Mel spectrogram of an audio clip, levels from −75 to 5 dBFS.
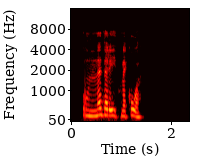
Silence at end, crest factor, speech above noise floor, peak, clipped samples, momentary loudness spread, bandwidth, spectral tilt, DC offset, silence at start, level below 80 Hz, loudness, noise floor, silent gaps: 0.95 s; 18 dB; 53 dB; -14 dBFS; under 0.1%; 10 LU; 8 kHz; -6 dB/octave; under 0.1%; 0.25 s; -72 dBFS; -31 LUFS; -82 dBFS; none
